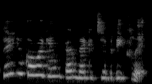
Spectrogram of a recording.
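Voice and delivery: quick, high, dismissive; breezy brush-off. Retold or imitated. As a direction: rattle it off fast, waving him away.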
